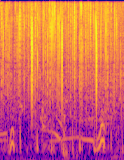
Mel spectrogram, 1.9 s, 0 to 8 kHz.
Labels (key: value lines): label: biophony, cascading saw
recorder: SoundTrap 600 or HydroMoth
